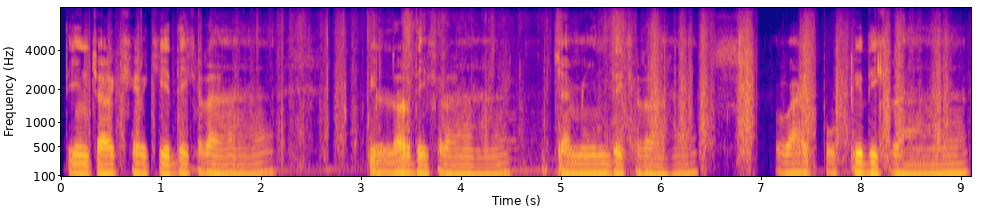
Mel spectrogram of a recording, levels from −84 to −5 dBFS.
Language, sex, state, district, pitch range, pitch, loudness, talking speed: Hindi, male, Bihar, Patna, 120-130 Hz, 125 Hz, -21 LUFS, 120 wpm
